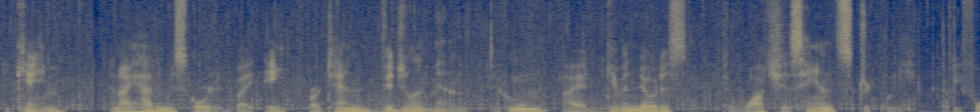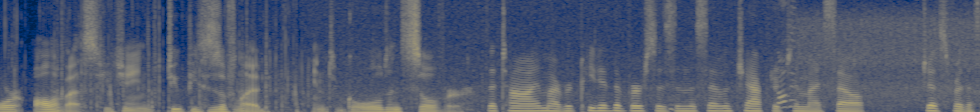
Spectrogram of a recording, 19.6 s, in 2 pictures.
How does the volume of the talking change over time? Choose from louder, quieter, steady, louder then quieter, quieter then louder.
steady.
